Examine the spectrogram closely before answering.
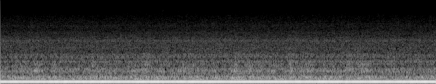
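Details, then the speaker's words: Speed Queen washer washing sheets, low-speed spin: deep steady unwavering drone of the motor resonating on slow spin; sounds healthy, a very good normal low-speed spin. "Yeah, but even with low speed, it's honestly a very good spin."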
